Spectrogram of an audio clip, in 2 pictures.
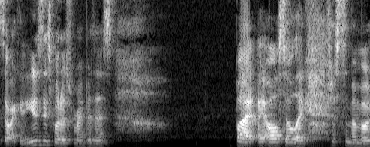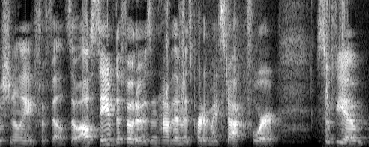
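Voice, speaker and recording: A woman's voice: low-pitched, pushed and bright, echoey room, slight background noise. A young woman talking casually to her camera in a vlog, rambling with many "like" fillers. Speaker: vlogger. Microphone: small 360 camera.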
